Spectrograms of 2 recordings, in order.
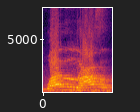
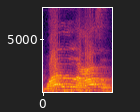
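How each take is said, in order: The two takes are said the same way.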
